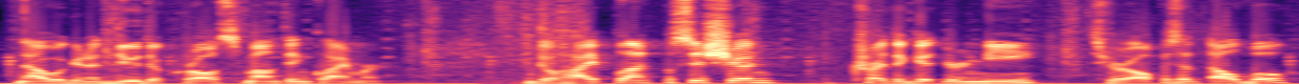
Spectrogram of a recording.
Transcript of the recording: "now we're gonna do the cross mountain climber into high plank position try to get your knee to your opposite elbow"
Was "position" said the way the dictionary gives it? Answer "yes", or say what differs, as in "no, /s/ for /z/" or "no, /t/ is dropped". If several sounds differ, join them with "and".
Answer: no, /s/ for /z/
